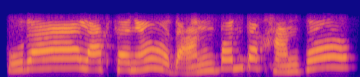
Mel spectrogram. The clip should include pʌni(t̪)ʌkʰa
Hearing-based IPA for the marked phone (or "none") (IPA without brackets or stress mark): t̪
